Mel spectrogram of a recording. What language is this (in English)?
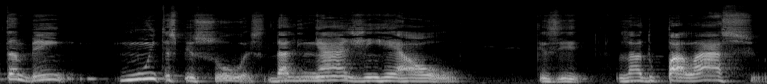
Portuguese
